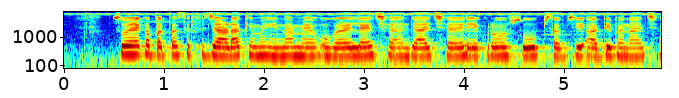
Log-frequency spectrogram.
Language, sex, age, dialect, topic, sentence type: Maithili, female, 60-100, Angika, agriculture, statement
